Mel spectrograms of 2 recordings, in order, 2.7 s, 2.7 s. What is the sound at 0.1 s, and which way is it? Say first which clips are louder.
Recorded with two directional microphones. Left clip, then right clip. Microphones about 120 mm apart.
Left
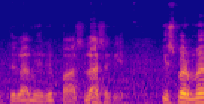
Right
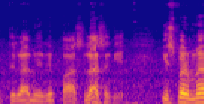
Speech: right 5 dB; 40° right (ahead or behind).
